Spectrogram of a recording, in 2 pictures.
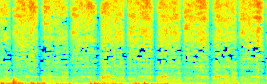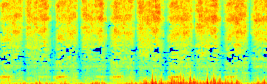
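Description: Butter knife being sharpened on a whetstone: the blade scrapes back and forth across the stone in repeated gritty strokes, with a short pause about three seconds in.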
